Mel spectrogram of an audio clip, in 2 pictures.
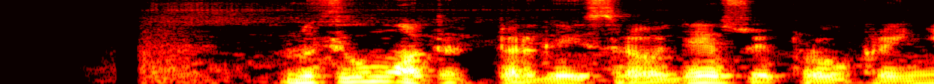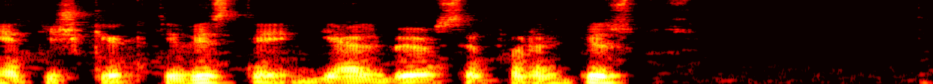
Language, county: Lithuanian, Vilnius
